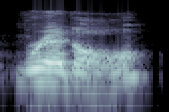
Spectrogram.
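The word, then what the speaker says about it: R!ddle: is my favorite perfume it's called riddle and it's but riddle okay and it's not spelled it's spelled r exclamation d d l e this is really of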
